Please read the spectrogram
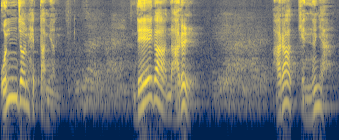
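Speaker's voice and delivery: slow, halting phrases with long pauses; slow call for the congregation to repeat. Shown as a demonstration. Preacher leading the congregation in repeating God's words, slow and halting. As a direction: dictate each phrase slowly so the church can echo it. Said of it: "그 다음에 따라합시다".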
